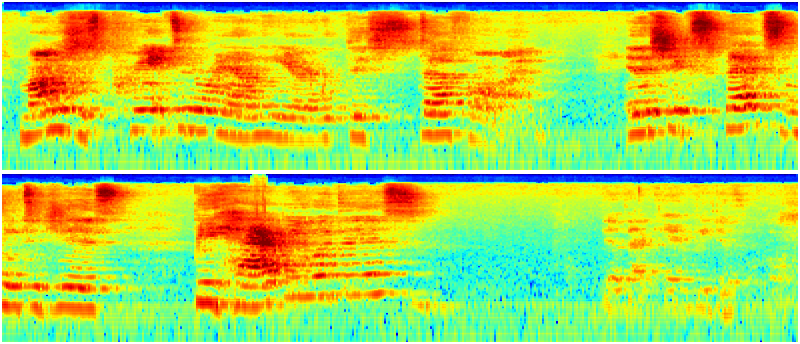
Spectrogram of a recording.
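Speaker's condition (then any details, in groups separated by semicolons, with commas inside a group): No condition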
